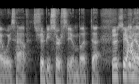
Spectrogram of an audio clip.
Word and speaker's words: Cirsium: It should be Cirsium, but I called it Cursium, and it's kind of like stuck.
